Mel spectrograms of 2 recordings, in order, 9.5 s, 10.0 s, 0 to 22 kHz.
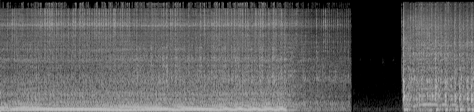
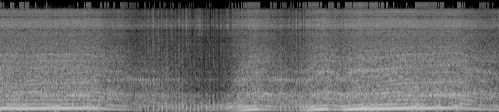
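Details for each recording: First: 1985 Honda Spree scooter, carb cleaned and fuel lines replaced, idle okay: at full throttle the wheel barely turns as the engine holds a dull, strained drone without climbing, then sags and cuts out; bogging from carbon-clogged muffler. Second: 1985 Honda Spree two-stroke scooter, after burning out a carbon-plugged muffler that caused its no-power bogging: idles crisply, then climbs and drops through several clean revs with no bogging; pulls freely, healthy.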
